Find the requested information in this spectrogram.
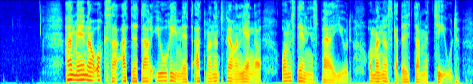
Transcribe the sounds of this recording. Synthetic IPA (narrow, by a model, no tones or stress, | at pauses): hanmeːnaɾɔksɔʔat̪̚d̪ɛt̪ːaæɾuːɾɪmlɪt̪ʰat̪manɪnt̪ə̥foːɾɛnlɛŋɾə̰ɔmst̪ɛlnɪŋspʰæɾɪṵːd̪ʔɔmːanːʉ̟ːskabyːt̪amɛt̪ʰuːd̪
